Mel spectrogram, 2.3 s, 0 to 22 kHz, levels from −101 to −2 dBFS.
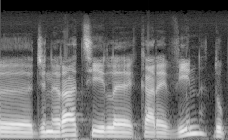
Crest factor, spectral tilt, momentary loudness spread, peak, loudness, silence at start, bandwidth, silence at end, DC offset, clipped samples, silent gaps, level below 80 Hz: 14 dB; -4.5 dB/octave; 4 LU; 0 dBFS; -14 LUFS; 0 s; 13 kHz; 0.05 s; under 0.1%; under 0.1%; none; -50 dBFS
